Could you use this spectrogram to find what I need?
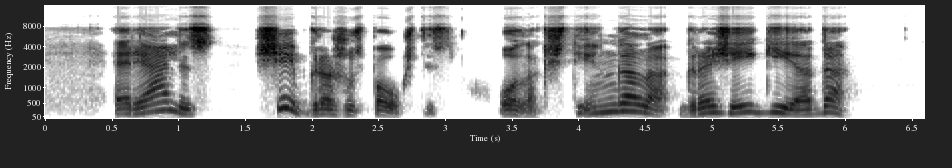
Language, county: Lithuanian, Vilnius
